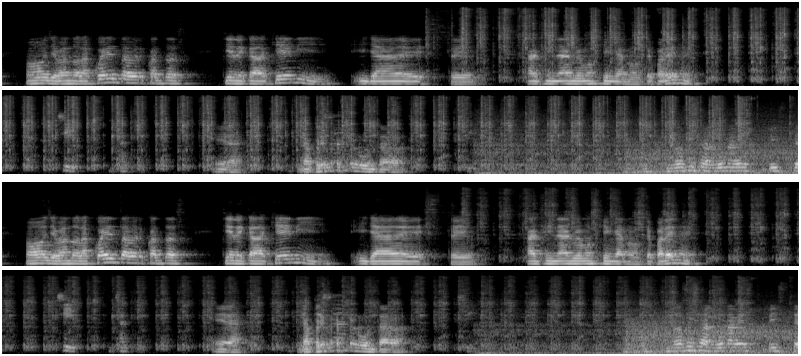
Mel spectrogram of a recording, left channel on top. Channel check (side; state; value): both; normal; correlation 0.35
